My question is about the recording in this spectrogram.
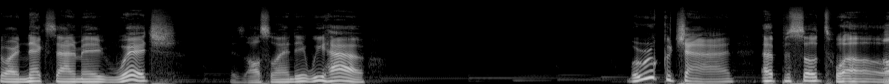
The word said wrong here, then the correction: Mieruko-chan: It's actually pronounced Mieruko-chan.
